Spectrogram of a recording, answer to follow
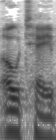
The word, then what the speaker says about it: Otay: for the usa otay it's spelled otay but we say it otay there to the left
